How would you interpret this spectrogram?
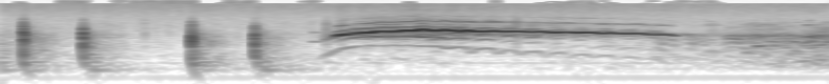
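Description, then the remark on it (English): Four sharp hoof clops ring out in an uneven rhythm as Dorothy Lamour rides one of Crosby's horses into the radio studio, then the horse lets out a loud, quavering whinny that trails off after a couple of seconds. “Hey, Abbott, there's somebody riding into the studio on a horse.”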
